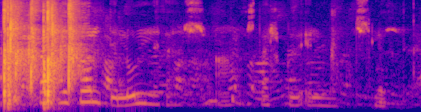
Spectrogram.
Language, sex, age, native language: Icelandic, female, 13, Icelandic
